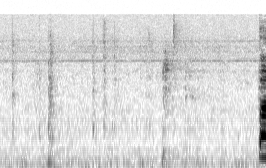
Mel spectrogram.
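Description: A few faint, irregular clicks at a computer as web pages are clicked through.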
